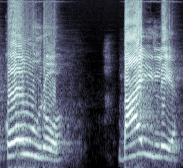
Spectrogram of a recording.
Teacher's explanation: A gente fala assim no dia a dia, mas na verdade não são 2 vogais. É uma vogal e uma semivogal. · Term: ditongo decrescente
